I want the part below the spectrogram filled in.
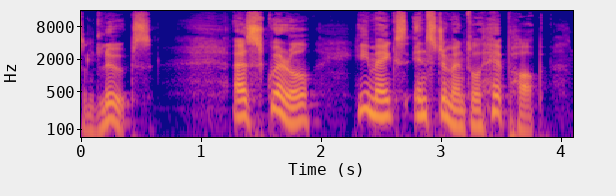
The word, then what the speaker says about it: Skwirl: By the way, Skwirl is pronounced like the furry little critter, but spelled phonetically S K W I R L.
